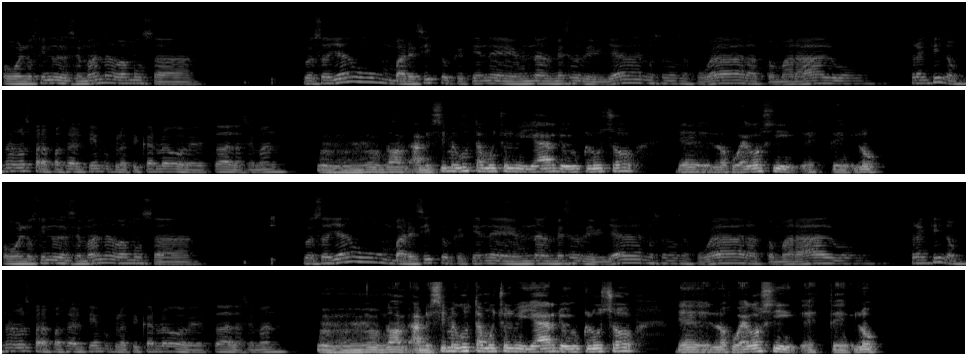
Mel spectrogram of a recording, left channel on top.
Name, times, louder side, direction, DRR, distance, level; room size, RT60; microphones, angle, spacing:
voice 1, 0.0-2.0 3.0-8.8 9.1-12.5, right 1 dB, 10° right, 1.4 m, -40 dB
voice 2, 12.8-16.1 16.4-18.4, right 5 dB, 75° right, 0.4 m, -28 dB
12.5 x 4.7 x 2.2 m
head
